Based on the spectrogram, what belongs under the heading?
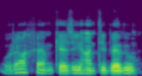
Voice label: meet, armenian western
